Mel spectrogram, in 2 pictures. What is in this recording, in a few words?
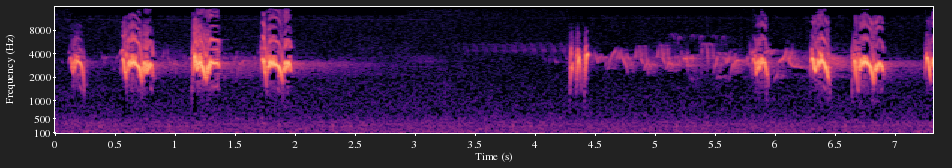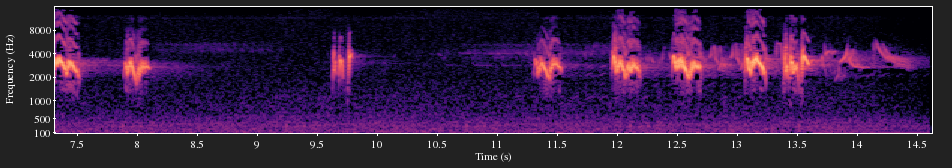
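short songs & calls, Western Tanager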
